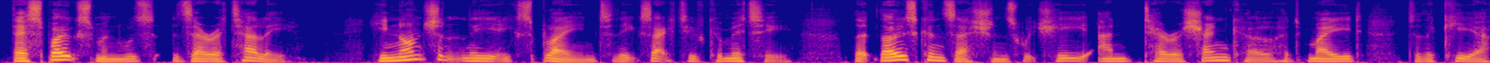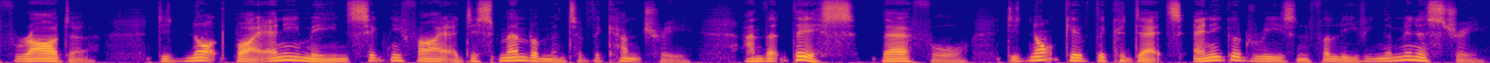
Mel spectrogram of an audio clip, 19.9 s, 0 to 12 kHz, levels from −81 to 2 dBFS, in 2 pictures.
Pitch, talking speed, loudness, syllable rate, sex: 125 Hz, 155 wpm, -20 LUFS, 5.2 syllables/s, male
